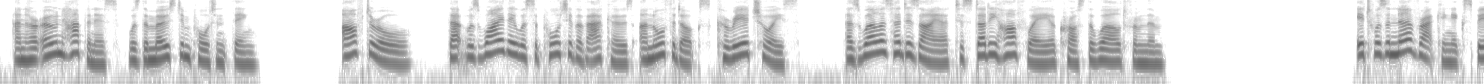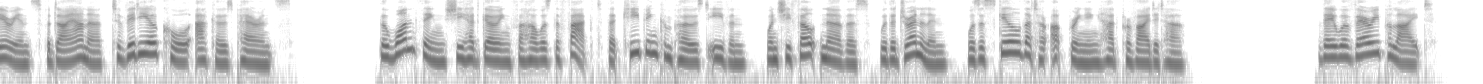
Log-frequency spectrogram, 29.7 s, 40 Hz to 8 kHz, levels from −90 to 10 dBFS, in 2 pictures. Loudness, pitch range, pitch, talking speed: -41 LUFS, 160-240 Hz, 190 Hz, 165 wpm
